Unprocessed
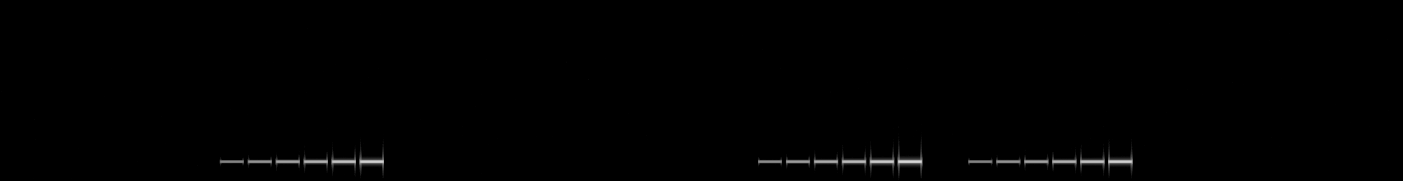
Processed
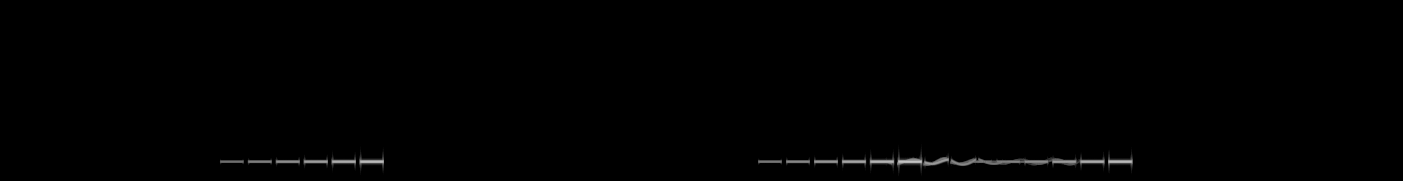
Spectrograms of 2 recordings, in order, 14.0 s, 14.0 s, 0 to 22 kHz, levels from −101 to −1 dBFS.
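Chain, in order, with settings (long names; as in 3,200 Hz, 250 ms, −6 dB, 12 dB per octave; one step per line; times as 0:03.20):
0:08.60–0:10.80: feedback echo with a swinging delay time 268 ms, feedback 44%, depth 176 cents, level −16.5 dB
level −8.5 dB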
